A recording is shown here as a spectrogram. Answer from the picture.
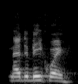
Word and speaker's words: Madubuike: I don't know how to say his name. Madubuike? Madubuike. Say it again. Tell me. Okay. All right. Look at you.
